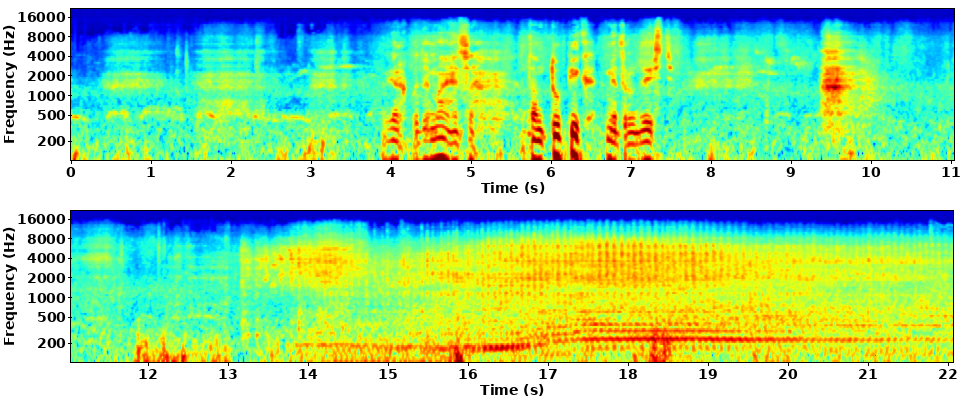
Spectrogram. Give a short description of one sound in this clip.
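Footsteps scuff along an asphalt street.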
